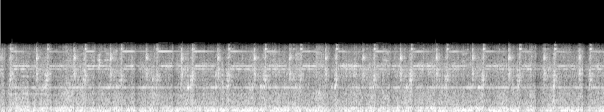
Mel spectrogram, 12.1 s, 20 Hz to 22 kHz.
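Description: A GP38-2 locomotive's brass bell ringing continuously, its repeated strikes and steady ringing tones riding over the low rumble of the locomotive's EMD 16-cylinder diesel and its wheels running on the rails.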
